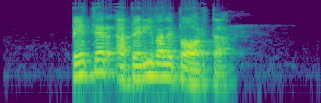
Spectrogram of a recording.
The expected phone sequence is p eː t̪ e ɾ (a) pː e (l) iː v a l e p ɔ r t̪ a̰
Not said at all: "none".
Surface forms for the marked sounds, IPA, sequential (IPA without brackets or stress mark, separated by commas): a, ɾ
